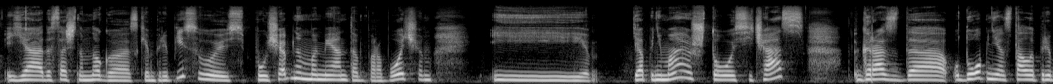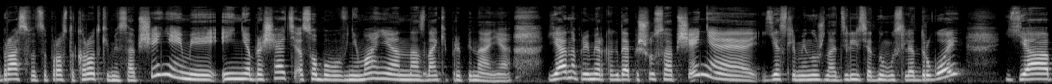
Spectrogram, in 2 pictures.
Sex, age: female, 20-39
